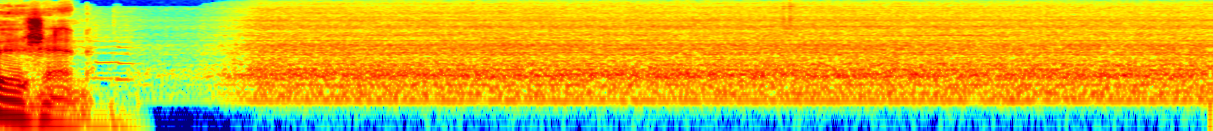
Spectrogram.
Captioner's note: excavator engine whirring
